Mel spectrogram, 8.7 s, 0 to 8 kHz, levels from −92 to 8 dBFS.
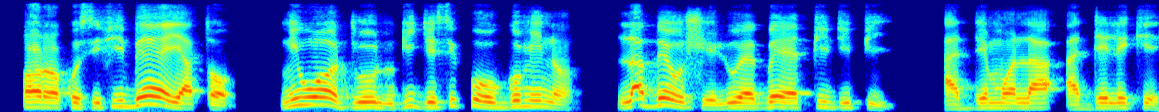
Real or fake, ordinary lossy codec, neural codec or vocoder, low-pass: fake; none; autoencoder, 48 kHz, 32 numbers a frame, DAC-VAE, trained on Japanese speech; 7.2 kHz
